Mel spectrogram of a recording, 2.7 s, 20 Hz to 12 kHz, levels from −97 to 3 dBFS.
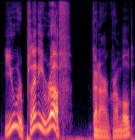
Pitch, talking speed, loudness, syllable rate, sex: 150 Hz, 135 wpm, -18 LUFS, 4.6 syllables/s, male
